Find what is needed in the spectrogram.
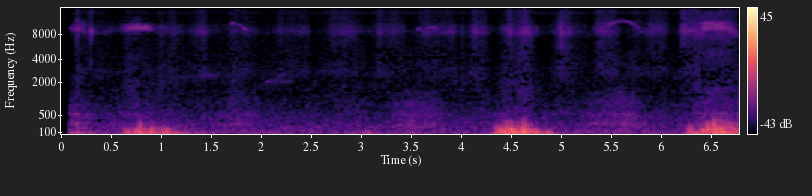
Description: French Bulldog Lady gets high and snores. Like this every morning after a walk. I lie down my dog and scratch her belly. And she catches a buzz and snores.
